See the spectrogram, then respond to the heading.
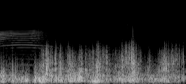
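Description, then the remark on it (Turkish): A crowded flock of ewes and lambs bleating continuously as the lambs search for their mothers, several overlapping calls forming a dense, wavering chorus, fairly loud, with no talking. “Her koyun kendi kutusunu e, hem kokusunu hem sesinin hem duyuları, koku duyularını bir şekilde bulmaya çalışıyor.”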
